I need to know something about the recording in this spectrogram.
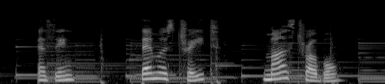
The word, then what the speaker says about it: demonstrable: To complicate things further, able may also shift the stress one syllable to the right, as in demonstrate, demonstrable.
